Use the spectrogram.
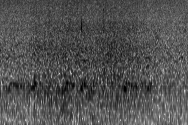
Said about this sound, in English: Do you hear that? The waves have gotten super loud. Yeah, it sounds like the ocean.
